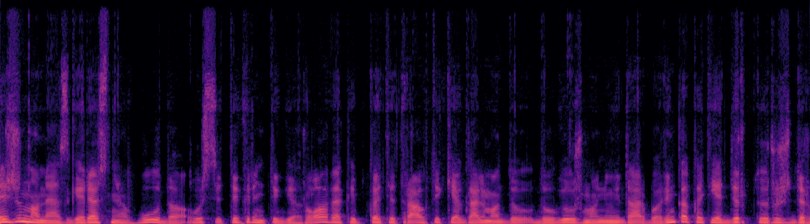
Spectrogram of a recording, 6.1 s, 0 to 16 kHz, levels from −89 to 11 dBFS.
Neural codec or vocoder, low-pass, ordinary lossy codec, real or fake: vocoder, 44.1 kHz, 128 mel bands every 256 samples, BigVGAN v2; 14.4 kHz; Opus, 24 kbps; fake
